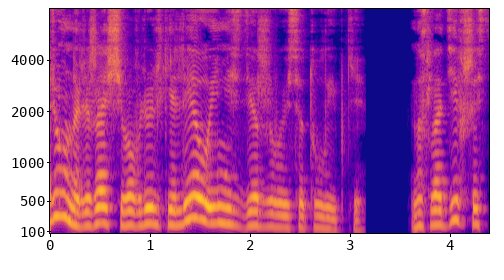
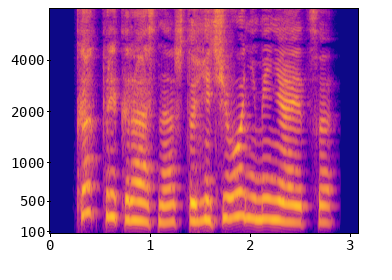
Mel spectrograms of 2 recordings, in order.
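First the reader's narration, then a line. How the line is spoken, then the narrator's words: Cheerful. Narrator (Russian): весело заявляет Крис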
